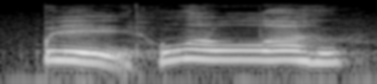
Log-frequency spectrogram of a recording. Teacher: कुल काफ को मोटा पढ़ेंगे, लाम को बारीक करेंगे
